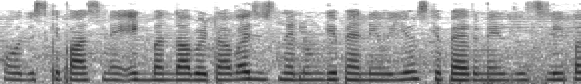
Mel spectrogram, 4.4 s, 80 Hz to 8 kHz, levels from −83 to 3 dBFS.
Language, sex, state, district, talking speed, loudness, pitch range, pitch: Hindi, female, Uttar Pradesh, Varanasi, 275 wpm, -16 LUFS, 225-240 Hz, 230 Hz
